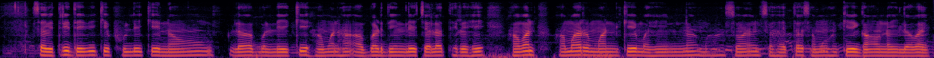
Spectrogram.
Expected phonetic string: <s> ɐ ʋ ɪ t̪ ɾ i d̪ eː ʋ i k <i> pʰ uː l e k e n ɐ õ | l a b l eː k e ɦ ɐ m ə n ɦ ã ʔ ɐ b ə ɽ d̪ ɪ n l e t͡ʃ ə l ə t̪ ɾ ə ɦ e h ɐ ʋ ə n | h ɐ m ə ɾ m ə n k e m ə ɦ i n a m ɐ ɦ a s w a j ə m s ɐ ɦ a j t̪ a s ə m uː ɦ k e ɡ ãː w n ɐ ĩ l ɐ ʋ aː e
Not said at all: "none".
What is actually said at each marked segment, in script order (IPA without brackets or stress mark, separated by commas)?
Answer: s, e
